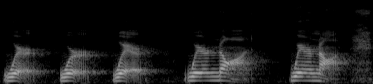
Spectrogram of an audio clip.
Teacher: This is a contraction. We are. And notice how unstressed it is.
